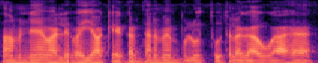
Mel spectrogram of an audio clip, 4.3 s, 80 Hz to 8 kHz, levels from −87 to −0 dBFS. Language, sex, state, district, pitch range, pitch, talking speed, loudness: Hindi, male, Jharkhand, Ranchi, 110-115 Hz, 115 Hz, 140 wpm, -20 LUFS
